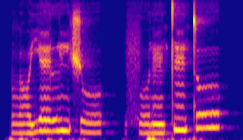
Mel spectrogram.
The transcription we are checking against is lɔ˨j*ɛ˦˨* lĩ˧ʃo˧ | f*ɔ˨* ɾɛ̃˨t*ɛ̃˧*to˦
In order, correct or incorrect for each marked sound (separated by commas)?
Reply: incorrect, incorrect, correct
